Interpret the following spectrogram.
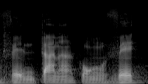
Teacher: aquí no tenemos ningún fonema labio dental de ese tipo sonoro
